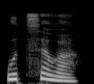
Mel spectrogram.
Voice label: "ಉತ್ಸವ", Kannada

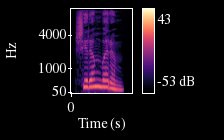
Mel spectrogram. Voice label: "ಶಿರಂಬರಂ", Kannada

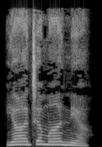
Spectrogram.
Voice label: "ಯಾಜಮಾನ್ಯ", kannada

